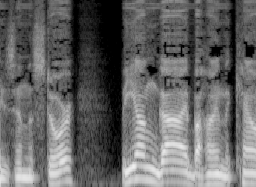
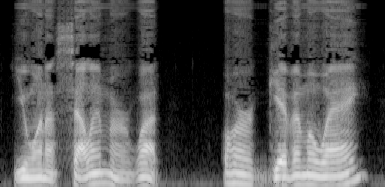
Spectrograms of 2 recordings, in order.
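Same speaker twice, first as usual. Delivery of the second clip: usual speaking voice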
